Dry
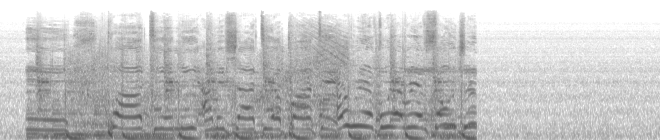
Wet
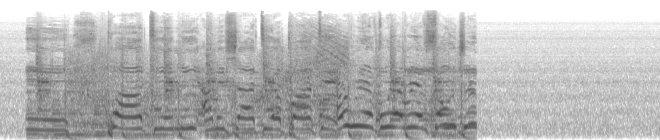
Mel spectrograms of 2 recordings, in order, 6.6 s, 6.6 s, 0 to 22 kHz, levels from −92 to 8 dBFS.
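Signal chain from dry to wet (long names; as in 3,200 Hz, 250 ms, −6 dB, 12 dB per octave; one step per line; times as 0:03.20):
high-pass filter 250 Hz 12 dB per octave
level +5.5 dB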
